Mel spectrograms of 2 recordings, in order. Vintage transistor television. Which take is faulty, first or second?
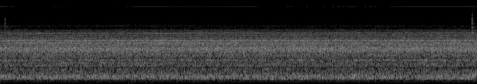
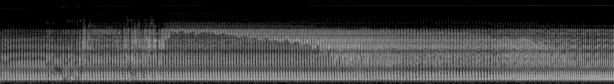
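second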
